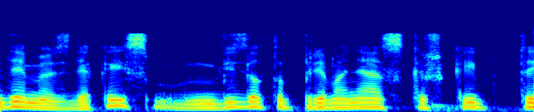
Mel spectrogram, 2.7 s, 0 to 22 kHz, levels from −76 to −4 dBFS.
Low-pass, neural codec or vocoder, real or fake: 7.2 kHz; none; real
